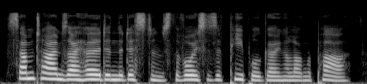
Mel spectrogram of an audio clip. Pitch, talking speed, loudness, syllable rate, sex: 210 Hz, 230 wpm, -15 LUFS, 6.2 syllables/s, female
